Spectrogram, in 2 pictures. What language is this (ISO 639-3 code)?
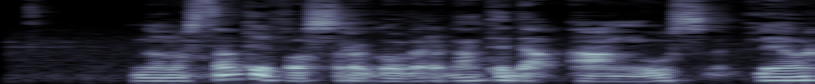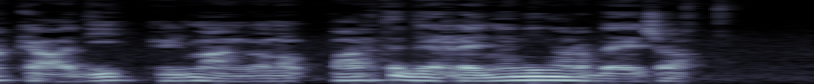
ita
